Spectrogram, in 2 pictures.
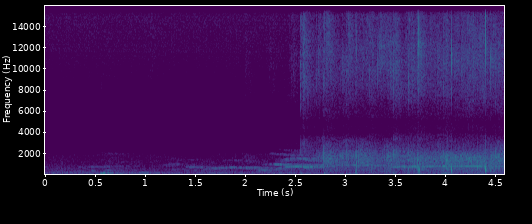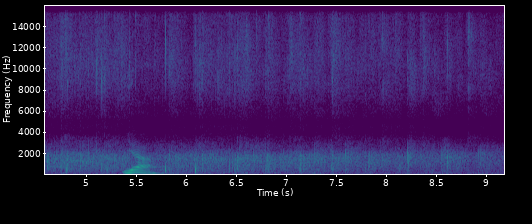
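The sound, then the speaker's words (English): A church audience breaks into steady applause for a group of ladies standing up, many hands clapping in a dense, sustained patter that lasts several seconds, with a voice speaking briefly over it and a short exclamation partway through. “The reason, I mean, you guys just clapped and gave them a hand, and you have no idea why, which is awesome.”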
